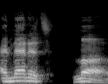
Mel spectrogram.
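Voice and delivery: ordinary talk

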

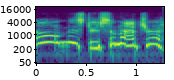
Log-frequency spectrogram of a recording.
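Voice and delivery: tiny, squeaky voice, very high. Retelling stunned greeting of Mr. Sinatra as a kid: little squeaky voice. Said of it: "in my little squeaky".

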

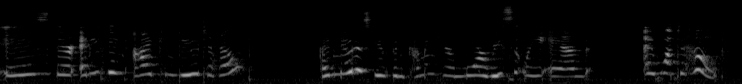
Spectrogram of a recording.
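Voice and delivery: anxious, very loud, very high-pitched little squeaky voice. Reading a story, the narrator voices little Kwame speaking to Nuru: nervous, squeaky voice. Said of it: "The little Kwame spoke in a nervous, squeaky voice".

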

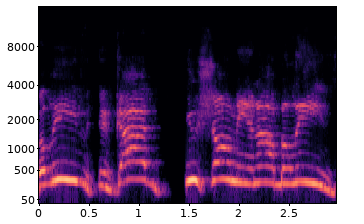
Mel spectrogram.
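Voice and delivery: mock screamed-out delivery, very high pitch. Speaker retells a story of a man on a mountain shouting at heaven; imitating a man screaming. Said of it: "he screamed out".

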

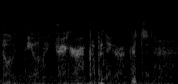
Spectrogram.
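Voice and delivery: fast, gruff, whispered deep-hero voice.

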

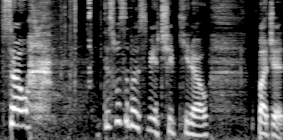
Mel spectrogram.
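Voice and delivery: still catching breath between words, winded. Back from shopping on a Saturday, talking to viewers, out of breath. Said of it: "I'm out of breath, y'all".

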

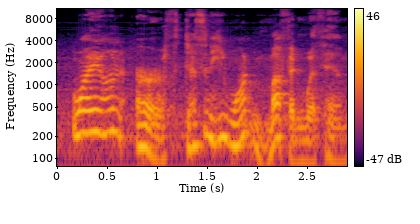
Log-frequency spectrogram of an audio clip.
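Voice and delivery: incredulous, disbelieving, high swooping tone. Mother asks Peter as he closes the door, incredulous. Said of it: "Mother asked incredulously".

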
